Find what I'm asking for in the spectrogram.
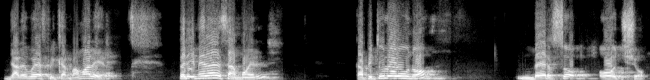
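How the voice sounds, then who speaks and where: A man's voice: high-pitched, lively intonation, takes it slowly, long pauses, a little mellow. A man preaching a sermon as pastor, conversational, often checking in with the congregation and laughing at his own jokes.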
